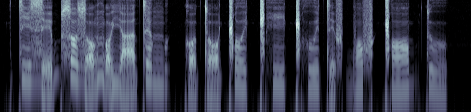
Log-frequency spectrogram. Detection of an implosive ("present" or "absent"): absent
